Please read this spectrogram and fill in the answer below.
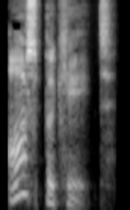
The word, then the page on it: auspicate: British English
